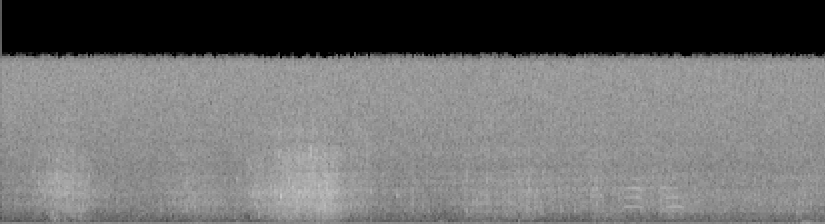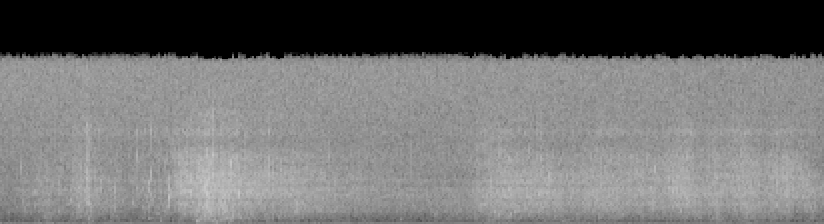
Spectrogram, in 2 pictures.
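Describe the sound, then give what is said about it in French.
A sea-wave sound effect in a radio drama, set at the seashore: broad washes of surf swell and fade a few times over steady low noise and a constant hum. “Je m'écroule par terre et me retrouve au bord de la mer.”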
